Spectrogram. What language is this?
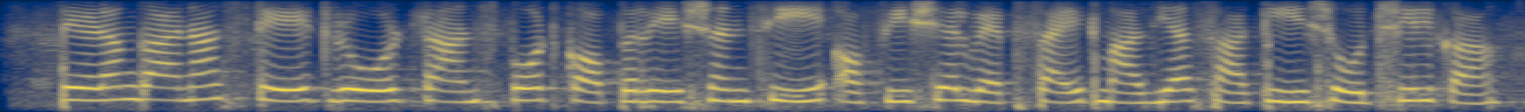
Marathi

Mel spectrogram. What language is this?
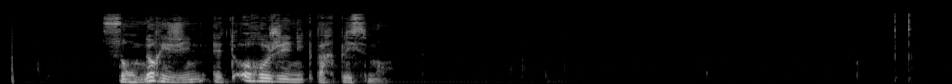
French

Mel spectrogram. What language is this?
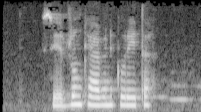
Divehi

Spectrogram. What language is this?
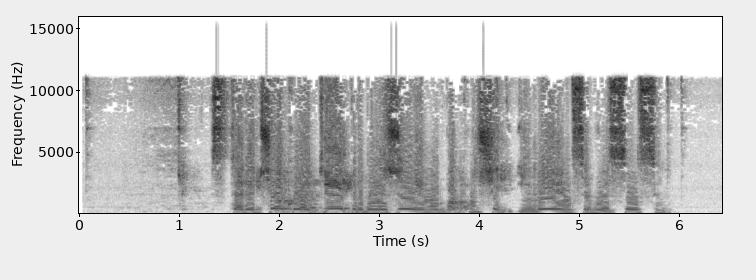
Russian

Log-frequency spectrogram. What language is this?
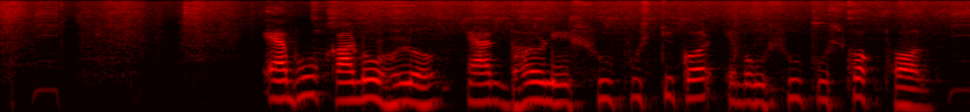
Bangla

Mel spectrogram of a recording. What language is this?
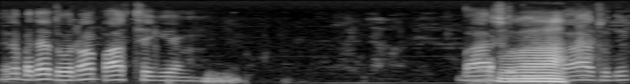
Gujarati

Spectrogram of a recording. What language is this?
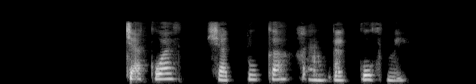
Yanahuanca Pasco Quechua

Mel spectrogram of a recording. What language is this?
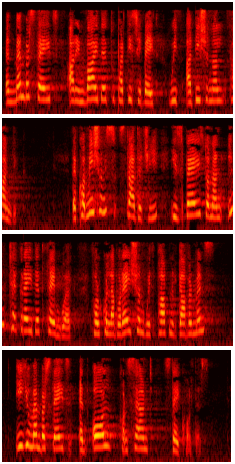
English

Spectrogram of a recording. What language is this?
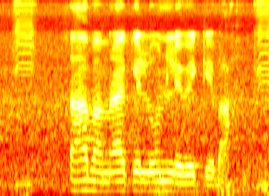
Bhojpuri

